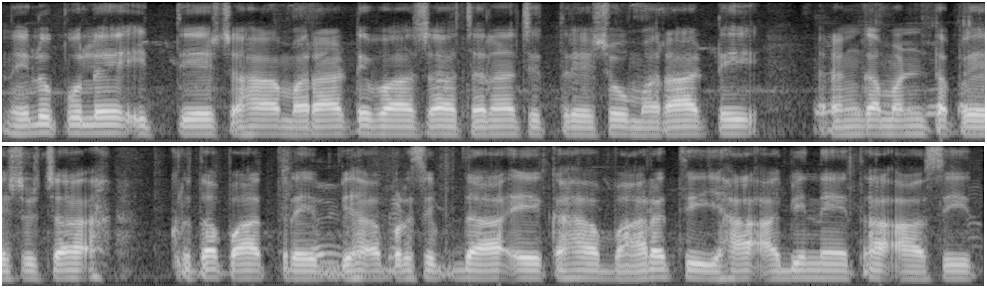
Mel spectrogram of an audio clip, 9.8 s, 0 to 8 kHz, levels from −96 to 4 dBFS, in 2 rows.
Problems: background sounds at intervals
